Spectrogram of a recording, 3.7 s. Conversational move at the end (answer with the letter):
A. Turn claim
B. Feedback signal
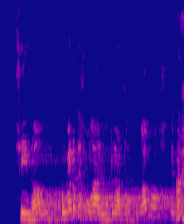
A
